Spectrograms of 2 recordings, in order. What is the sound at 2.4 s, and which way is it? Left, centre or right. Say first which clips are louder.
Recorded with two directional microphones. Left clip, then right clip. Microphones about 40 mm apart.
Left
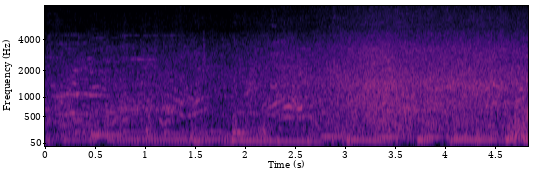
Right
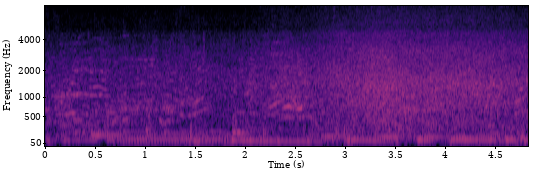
Music: right 2 dB; right.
